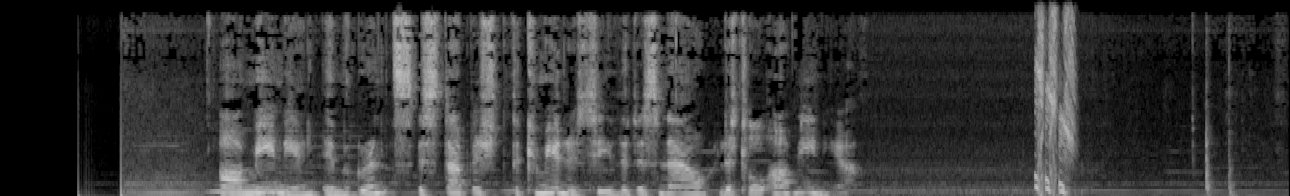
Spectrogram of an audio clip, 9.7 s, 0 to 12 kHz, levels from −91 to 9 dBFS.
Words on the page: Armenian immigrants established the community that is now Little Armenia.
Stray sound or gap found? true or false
true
